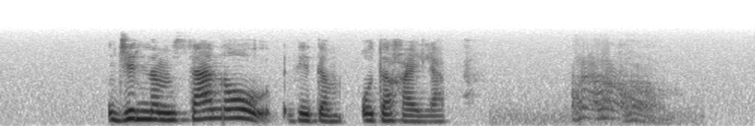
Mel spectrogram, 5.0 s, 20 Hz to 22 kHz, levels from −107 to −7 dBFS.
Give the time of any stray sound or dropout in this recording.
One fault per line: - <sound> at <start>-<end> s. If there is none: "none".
- throat clearing at 3.8-4.6 s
